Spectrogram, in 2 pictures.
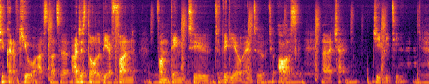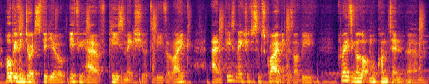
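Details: Adult male who states he has a stutter; finding: stuttering.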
